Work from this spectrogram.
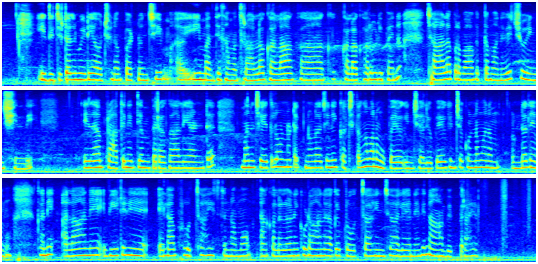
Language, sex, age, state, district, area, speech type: Telugu, female, 18-30, Telangana, Suryapet, urban, spontaneous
